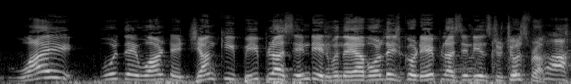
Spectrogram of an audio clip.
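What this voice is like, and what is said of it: Imitated Indian accent, father's voice. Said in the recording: “I'm going to give you the Indian accent again.”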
